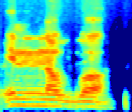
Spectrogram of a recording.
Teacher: Because of the fatha preceding the Allah, it is pronounced with a full mouth.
